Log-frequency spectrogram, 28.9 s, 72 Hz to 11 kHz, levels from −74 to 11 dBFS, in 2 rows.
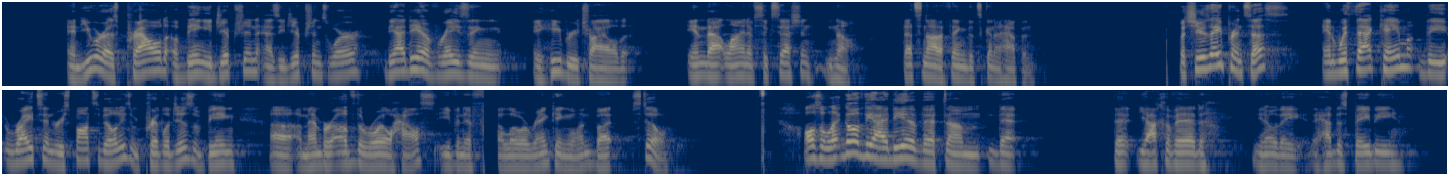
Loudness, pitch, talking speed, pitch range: -28 LUFS, 135 Hz, 170 wpm, 125-155 Hz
